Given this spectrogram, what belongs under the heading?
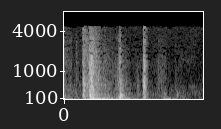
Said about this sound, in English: Close that door.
